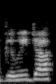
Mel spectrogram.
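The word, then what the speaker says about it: geoduck: clam called the and i said it wrong earlier it's actually a gooey duck and i only know that from a cooking show i watch but a large clan called the gooey duck can bury itself three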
